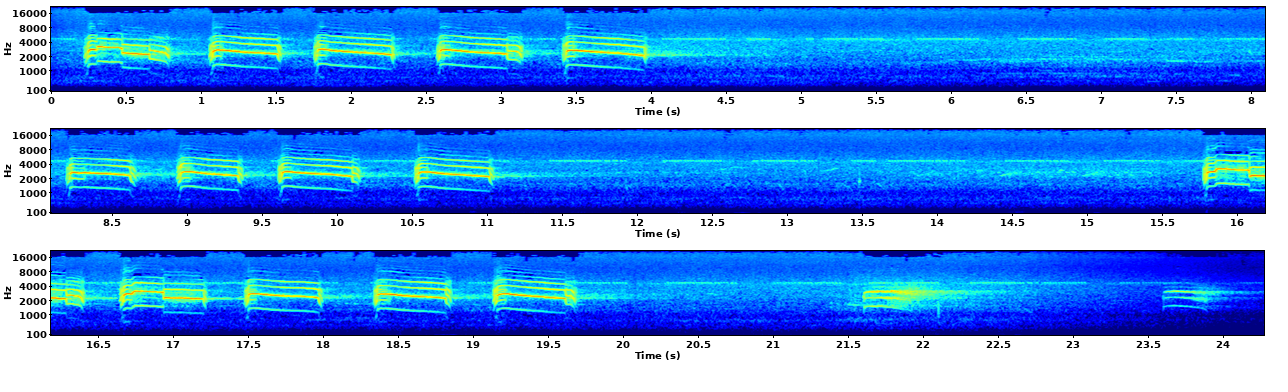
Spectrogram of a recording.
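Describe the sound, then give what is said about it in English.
A blue jay imitating a red-shouldered hawk gives loud, clear, descending screams in quick bursts of about five, repeated three times with short pauses and a final softer call. “It is interesting to note that the blue jay can mimic the buteos we have just heard. One of his calls is a close match for the red-shouldered hawk.”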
